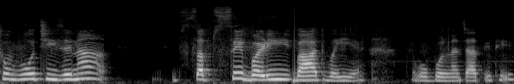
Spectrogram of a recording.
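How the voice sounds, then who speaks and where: A woman speaks with a slight non-native accent and fairly even intonation. Her background is quiet. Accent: slightly non-native Hindi. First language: not Hindi (speaking Hindi). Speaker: mukbang vlogger. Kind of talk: casual chat while eating.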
